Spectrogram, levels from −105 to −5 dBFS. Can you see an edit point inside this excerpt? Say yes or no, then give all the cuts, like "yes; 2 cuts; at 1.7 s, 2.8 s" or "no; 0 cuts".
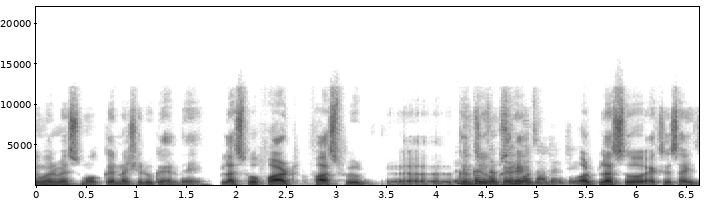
no; 0 cuts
